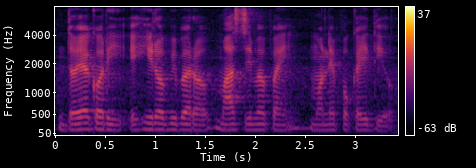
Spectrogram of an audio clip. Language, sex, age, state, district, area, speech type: Odia, male, 45-60, Odisha, Kandhamal, rural, read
